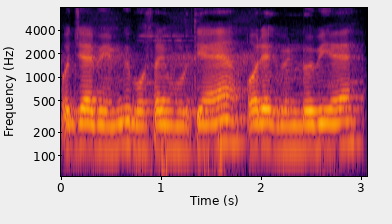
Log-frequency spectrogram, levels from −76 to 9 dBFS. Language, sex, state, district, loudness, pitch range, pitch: Hindi, male, Uttar Pradesh, Shamli, -16 LUFS, 125-130 Hz, 125 Hz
